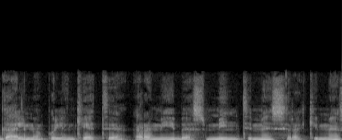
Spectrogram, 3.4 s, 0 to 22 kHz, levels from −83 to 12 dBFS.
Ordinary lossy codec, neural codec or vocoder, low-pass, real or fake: MP3, 96 kbps; none; 10.8 kHz; real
